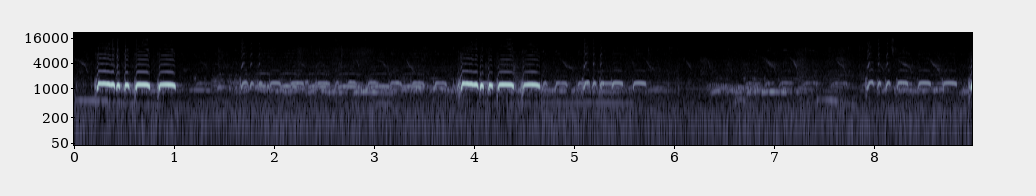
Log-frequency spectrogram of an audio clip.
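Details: Persistently singing local zebra doves, a lure to draw and stimulate other doves: three loud clusters of quick staccato coos, each followed by softer rattling trills, with further doves cooing behind.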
